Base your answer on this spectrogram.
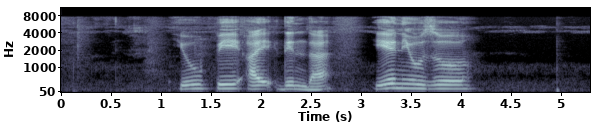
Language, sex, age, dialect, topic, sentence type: Kannada, male, 46-50, Dharwad Kannada, banking, question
